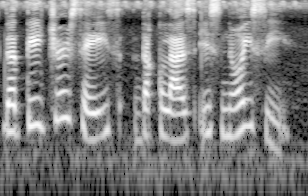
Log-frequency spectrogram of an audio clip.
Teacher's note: the sustained juncture here is after the word says separating the reporting Clause from the reported speech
